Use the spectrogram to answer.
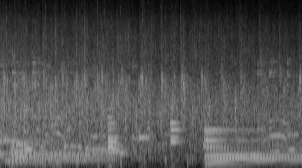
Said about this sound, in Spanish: así que aplauda a Dios por la vida de esos niños.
